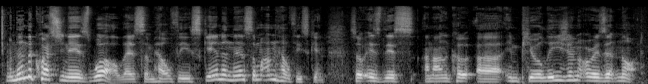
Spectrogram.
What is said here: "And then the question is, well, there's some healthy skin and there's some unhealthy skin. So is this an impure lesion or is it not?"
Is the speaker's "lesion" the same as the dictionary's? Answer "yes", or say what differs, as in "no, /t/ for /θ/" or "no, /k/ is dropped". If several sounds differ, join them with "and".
yes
